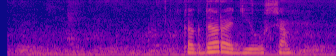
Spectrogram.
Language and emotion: Russian, neutral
